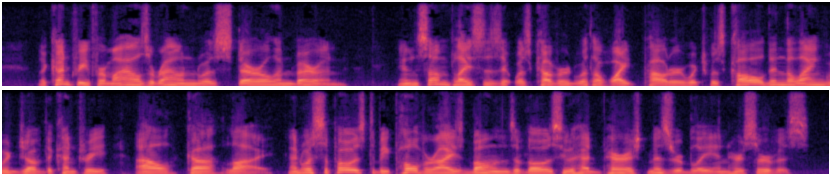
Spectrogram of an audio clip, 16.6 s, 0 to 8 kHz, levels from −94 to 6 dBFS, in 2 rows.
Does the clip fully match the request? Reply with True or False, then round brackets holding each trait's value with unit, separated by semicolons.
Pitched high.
False (150 Hz)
